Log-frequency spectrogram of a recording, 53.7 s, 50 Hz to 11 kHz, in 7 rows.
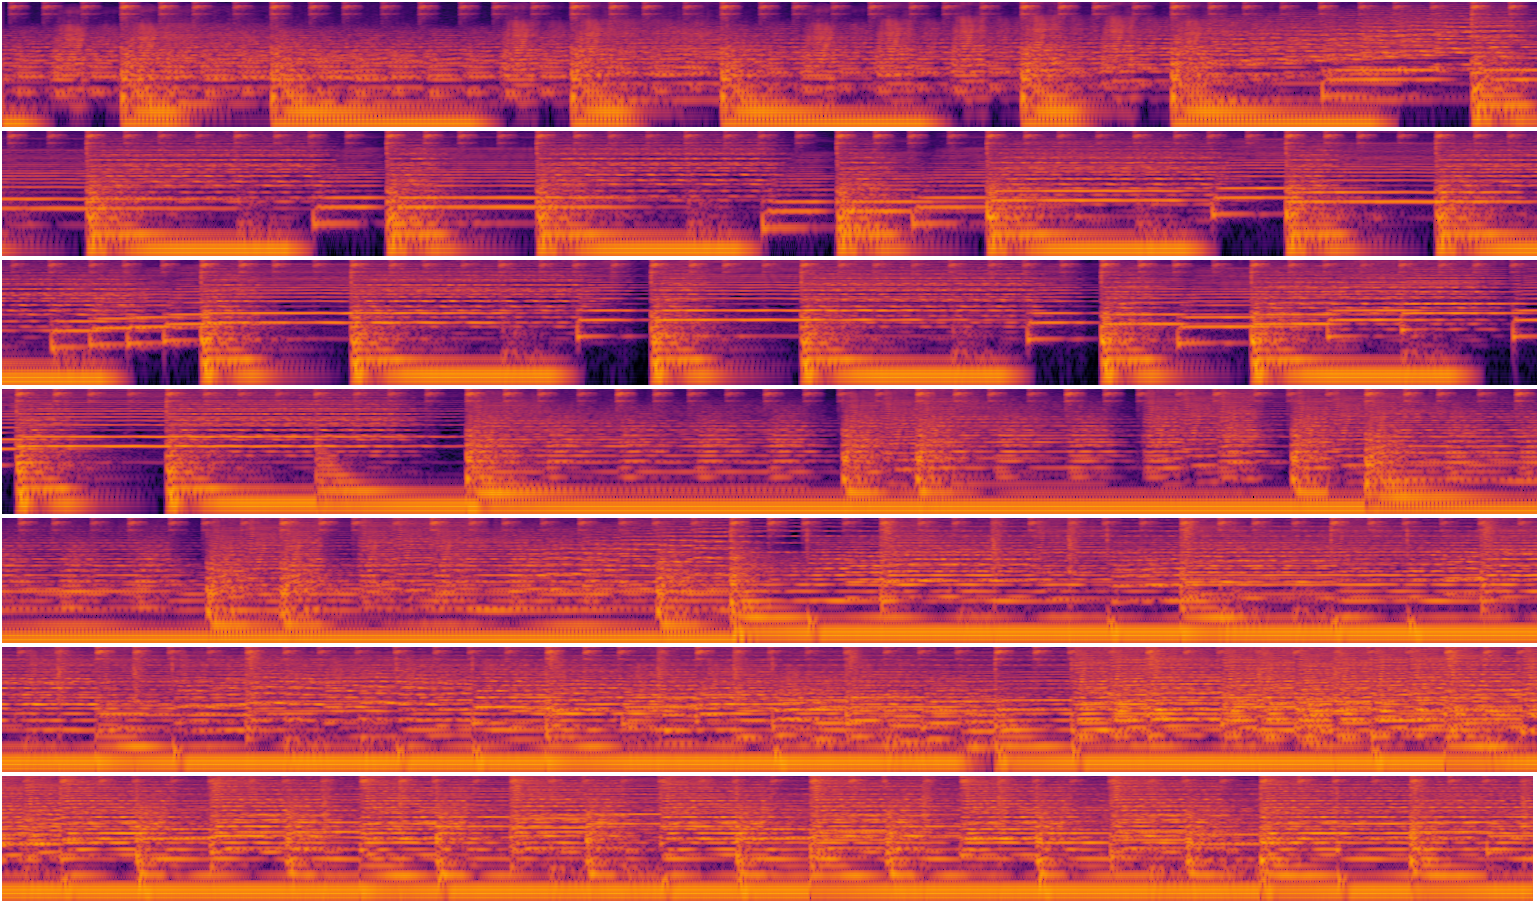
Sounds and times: Background music: 0:00.0 - 0:53.7.

